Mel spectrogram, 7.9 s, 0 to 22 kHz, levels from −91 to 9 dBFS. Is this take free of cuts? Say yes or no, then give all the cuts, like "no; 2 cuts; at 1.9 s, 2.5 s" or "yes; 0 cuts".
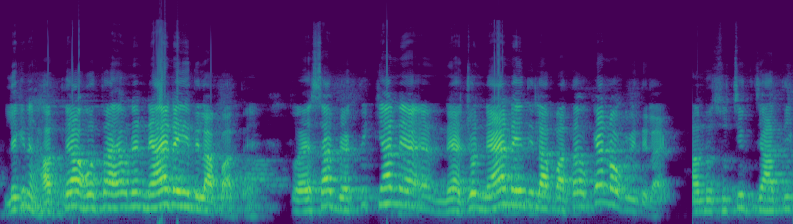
no; 1 cut; at 6.9 s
